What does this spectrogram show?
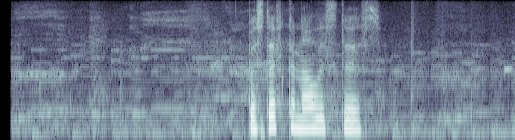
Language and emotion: Russian, neutral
